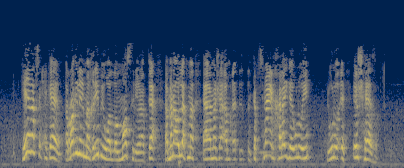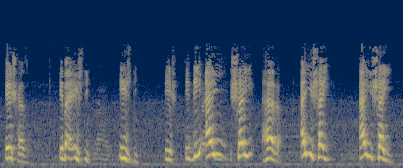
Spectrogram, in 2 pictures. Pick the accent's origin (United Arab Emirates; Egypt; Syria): Egypt; Upper Egypt; يعني انا وانا من محافظه من الصعيد ما كنتش بفهم ولا حاجه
